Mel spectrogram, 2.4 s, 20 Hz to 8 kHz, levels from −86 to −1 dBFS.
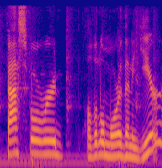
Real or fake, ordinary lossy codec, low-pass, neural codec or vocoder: real; MP3, 64 kbps; 7.2 kHz; none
